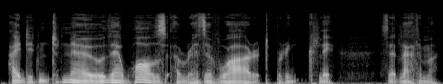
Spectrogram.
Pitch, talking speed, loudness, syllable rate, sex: 85 Hz, 150 wpm, -20 LUFS, 4.6 syllables/s, male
